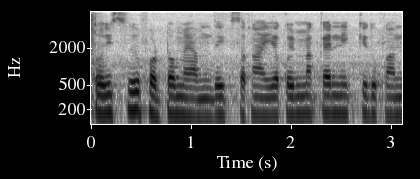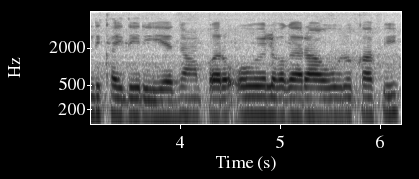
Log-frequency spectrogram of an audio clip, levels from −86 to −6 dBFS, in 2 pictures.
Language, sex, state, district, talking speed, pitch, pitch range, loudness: Hindi, female, Haryana, Jhajjar, 220 wpm, 160 Hz, 155-170 Hz, -18 LUFS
